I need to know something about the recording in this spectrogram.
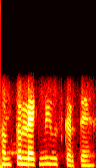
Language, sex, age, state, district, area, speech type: Hindi, female, 30-45, Uttar Pradesh, Sonbhadra, rural, conversation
